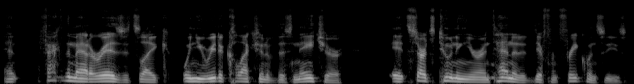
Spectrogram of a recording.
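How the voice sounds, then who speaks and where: A man interviewing as a podcast host in a casual, halting way, rambling as he thinks aloud. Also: medium pitch, expressive, dry recording, studio quality.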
